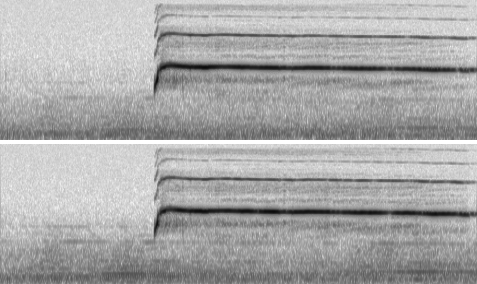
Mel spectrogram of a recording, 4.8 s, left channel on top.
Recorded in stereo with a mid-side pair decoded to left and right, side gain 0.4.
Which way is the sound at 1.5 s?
25° left.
